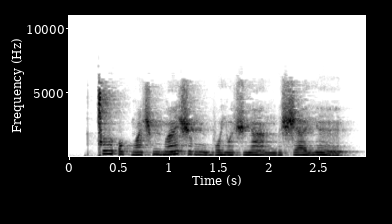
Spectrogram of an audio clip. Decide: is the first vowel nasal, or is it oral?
oral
